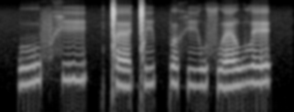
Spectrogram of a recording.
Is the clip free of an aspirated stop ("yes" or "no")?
yes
